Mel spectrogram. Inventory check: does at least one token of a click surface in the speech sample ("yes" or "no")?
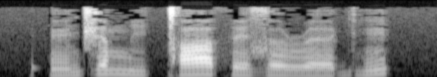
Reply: yes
